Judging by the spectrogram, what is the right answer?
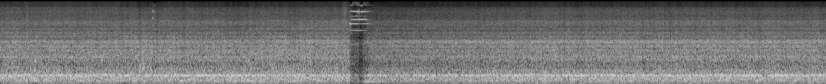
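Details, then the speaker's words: Oil burner motor and pump on a heating-appliance service, run with the controller jumped out to flow oil; 3-year-old 1 gallon 70 nozzle burning clean. Even motor whir and steady pump hum, no surging or grinding: normal burner motor and pump. "That's the motor right there. That's how I like to do it, right there. Plug it into my motor and I get a good run time on it."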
